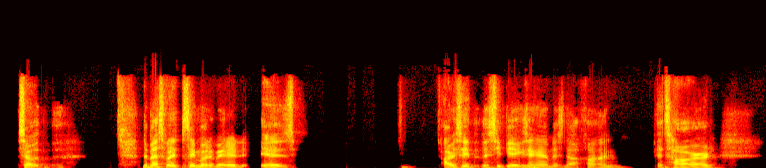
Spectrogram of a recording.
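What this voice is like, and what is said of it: Slightly strained voice. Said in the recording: “My voice is a little strained.”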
